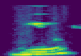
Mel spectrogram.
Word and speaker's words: mu: This symbol, we pronounce it as mu, which represents the population mean.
